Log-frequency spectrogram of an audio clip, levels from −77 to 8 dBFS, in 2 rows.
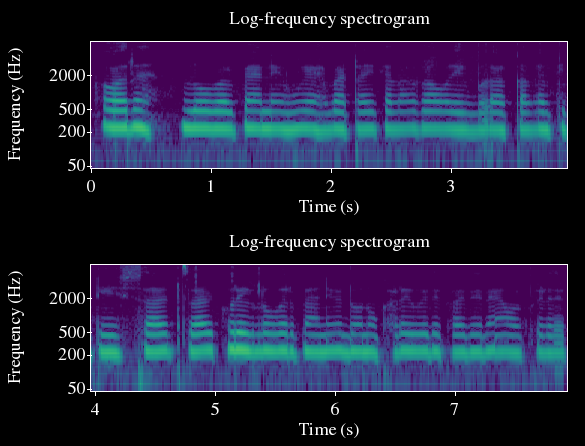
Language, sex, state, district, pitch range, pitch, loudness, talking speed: Hindi, female, Chhattisgarh, Bastar, 225-235 Hz, 230 Hz, -29 LUFS, 235 wpm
